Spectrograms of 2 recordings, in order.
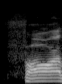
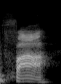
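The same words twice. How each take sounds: First: Said in the usual way. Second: "fa" said with no r; Boston "far". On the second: Shown as a demonstration. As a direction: drop the r in "fa". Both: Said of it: "she'll type in".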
